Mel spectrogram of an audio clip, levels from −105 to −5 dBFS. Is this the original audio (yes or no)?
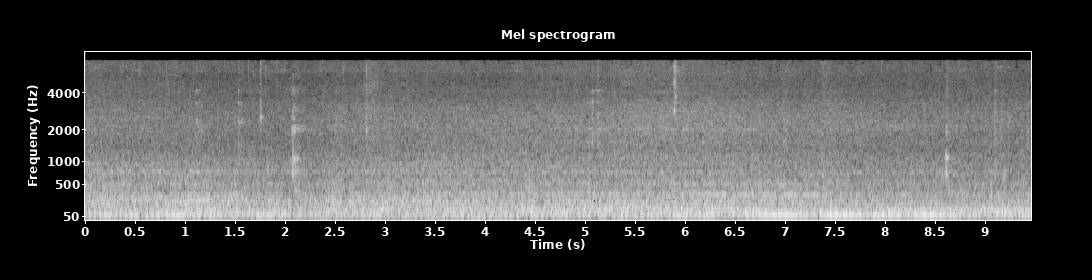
yes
